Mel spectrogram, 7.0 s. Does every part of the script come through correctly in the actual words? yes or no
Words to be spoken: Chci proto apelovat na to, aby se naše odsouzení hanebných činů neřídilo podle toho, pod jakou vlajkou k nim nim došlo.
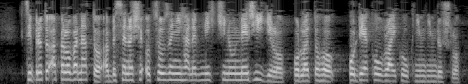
yes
